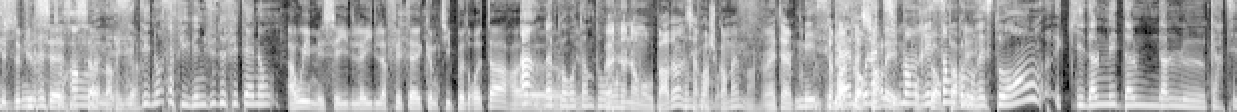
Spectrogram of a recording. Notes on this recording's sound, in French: Enregistrée au restaurant le Rocher de la Vierge à Toulouse.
